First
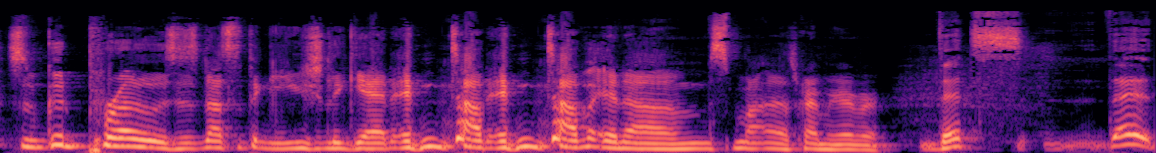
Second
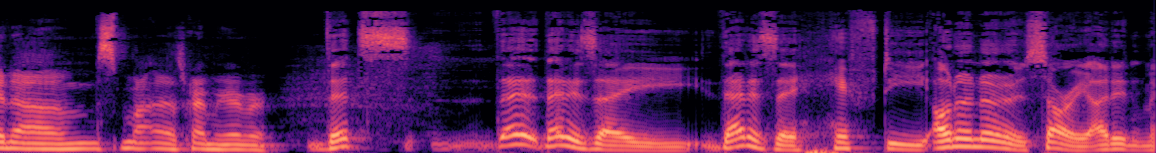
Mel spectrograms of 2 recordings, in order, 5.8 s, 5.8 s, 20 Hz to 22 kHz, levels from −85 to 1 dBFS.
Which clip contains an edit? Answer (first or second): first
